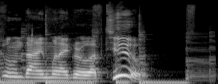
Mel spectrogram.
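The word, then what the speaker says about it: Undyne: It's pronounced Undine.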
